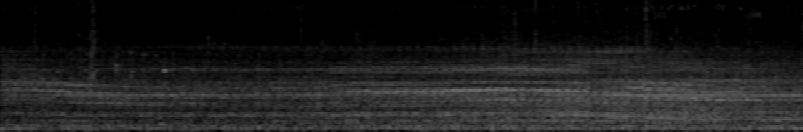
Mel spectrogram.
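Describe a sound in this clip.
Plastic wheels roll and rattle on paving stones.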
